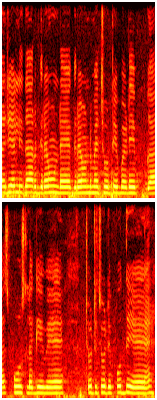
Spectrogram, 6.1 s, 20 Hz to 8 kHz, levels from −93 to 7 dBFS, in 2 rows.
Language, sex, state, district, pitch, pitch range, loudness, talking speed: Hindi, female, Rajasthan, Barmer, 245 Hz, 240-255 Hz, -12 LUFS, 165 wpm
